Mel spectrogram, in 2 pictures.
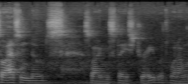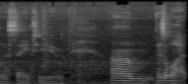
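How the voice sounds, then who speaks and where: Soft-spoken and fairly low-pitched, a man talks at a moderate pace with fairly even intonation in audible room echo. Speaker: nonprofit executive. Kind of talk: farewell message. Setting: office.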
